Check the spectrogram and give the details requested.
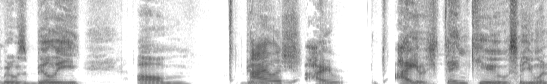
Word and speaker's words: Eilish: We left the youngest in the house yesterday, and she had seen, I can't pronounce the chick's last name, but it was Billie Eilish. Eilish.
